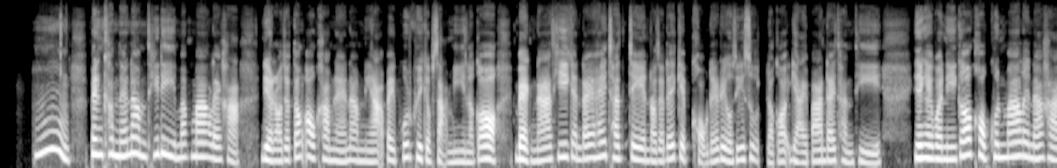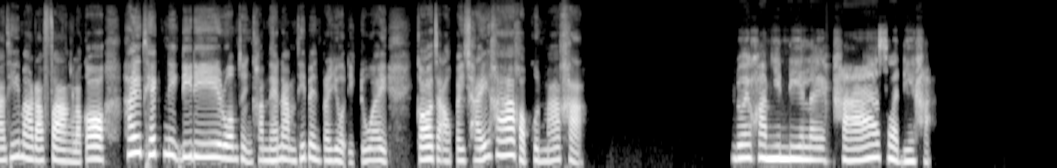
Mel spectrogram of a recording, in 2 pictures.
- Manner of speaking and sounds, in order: none
- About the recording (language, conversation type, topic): Thai, advice, ฉันควรทำอย่างไรเมื่อความสัมพันธ์กับคู่รักตึงเครียดเพราะการย้ายบ้าน?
